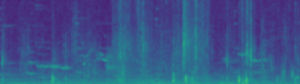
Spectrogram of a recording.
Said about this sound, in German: Am Touristenhafen stiegen sie aus und gingen zum Kai, um ein Boot zu mieten. Plötzlich näherten sich Schritte.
